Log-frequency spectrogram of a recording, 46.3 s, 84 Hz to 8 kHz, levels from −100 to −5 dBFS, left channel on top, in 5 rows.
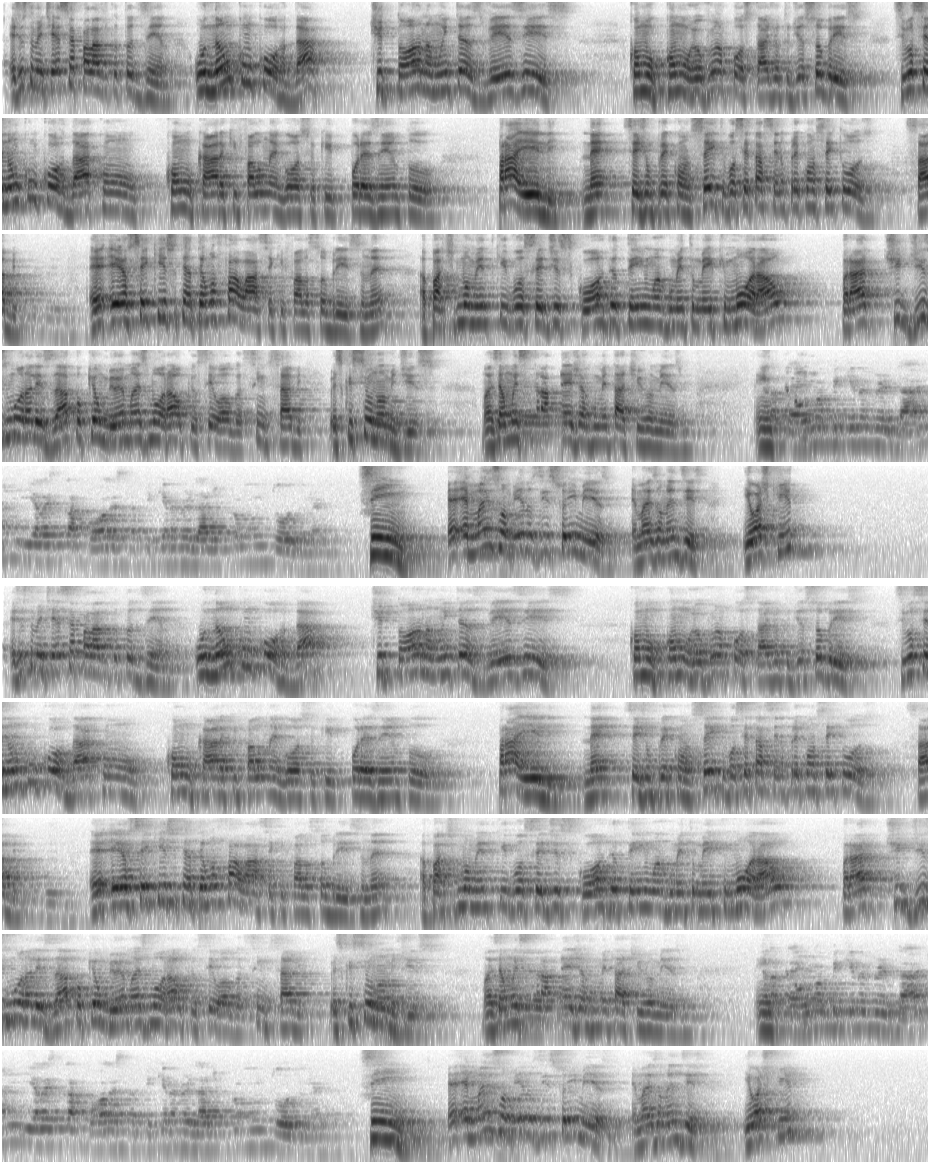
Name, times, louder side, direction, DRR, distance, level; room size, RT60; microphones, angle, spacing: voice 1, 0.1-1.7 1.9-3.2 3.7-5.5 6.3-8.6 9.0-10.6 10.9-13.6 14.2-18.0 18.4-18.7 19.4-22.4 22.7-26.4 26.9-32.1 32.6-34.6 35.3-35.8 40.6-41.2 41.5-44.1 44.5-44.9, left 5 dB, 85° left, 11 dB, 0.5 m, -30 dB
voice 2, 31.5-31.9 32.9-33.6 35.4-40.2 41.9-42.1, equal, 75° right, -4 dB, 2.5 m, -43 dB
11.5 x 8.0 x 2.4 m, 0.96 s
head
